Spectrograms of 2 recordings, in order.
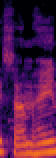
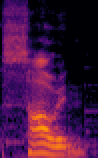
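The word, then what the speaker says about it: Samhain: now from the office uh that that holiday Sam Hae I don't think it's going to come up again I've just learned it's pronounced sinin oh well it is Celtic so that makes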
